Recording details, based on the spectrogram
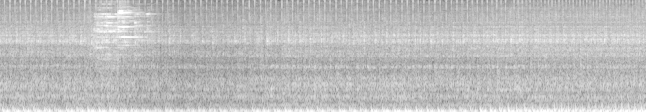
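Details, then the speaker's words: Small single-cylinder motorcycle engine after an engine rebuild, whose oil pump was not lifting oil; the cause was a cover found on the clutch side. Started to test that oil rises: a steady low thumping idle with no knocks, running cleanly. "Oke, ini langsung kita hidupkan dan kita tes apakah oli ini mau naik ke atas."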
